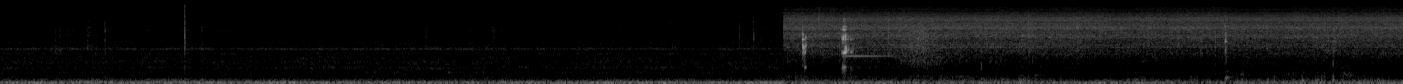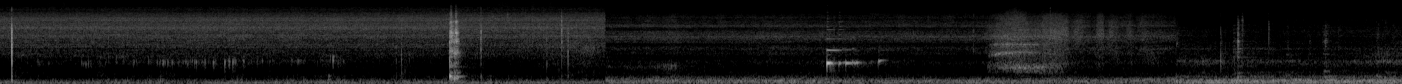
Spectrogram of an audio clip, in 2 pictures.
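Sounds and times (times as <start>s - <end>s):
steady sizzling hiss: 0.0s - 28.0s.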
